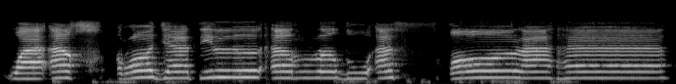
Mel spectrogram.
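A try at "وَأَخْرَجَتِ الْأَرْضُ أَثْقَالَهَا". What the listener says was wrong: Lahanya itu yang paling rendah kah seperti itu? Tambah rendah lagi ya. Ulang. Bukan, bukan laha. Laha.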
